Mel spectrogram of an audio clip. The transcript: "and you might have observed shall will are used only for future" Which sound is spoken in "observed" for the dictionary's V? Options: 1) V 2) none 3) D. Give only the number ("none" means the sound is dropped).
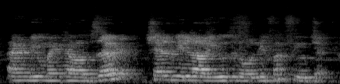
2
